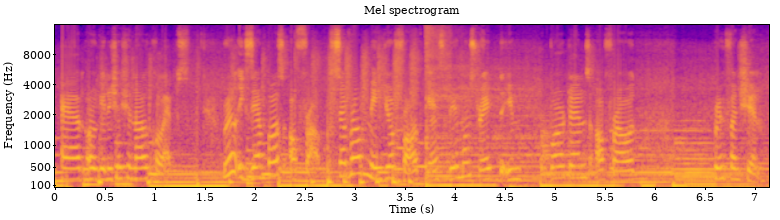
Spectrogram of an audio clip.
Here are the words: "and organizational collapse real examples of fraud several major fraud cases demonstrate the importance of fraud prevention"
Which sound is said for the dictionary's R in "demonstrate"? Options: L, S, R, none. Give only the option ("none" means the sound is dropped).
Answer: R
